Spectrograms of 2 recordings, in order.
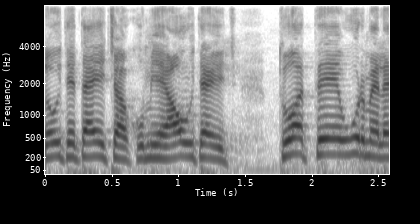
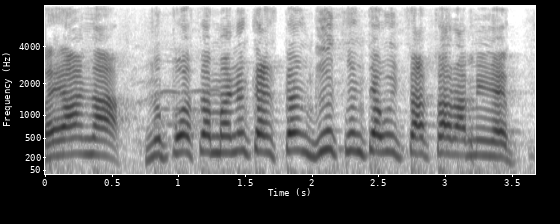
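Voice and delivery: high voice, speaking through a mouthful of food; 5 semitones higher than usual. TV presenter eating pie, talking to Ana; talking with mouth full. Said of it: "să mă scuzați că vorbesc cu gura plină".

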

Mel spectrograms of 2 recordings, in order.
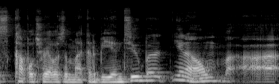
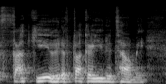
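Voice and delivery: mock hostile, aggressive, confrontational delivery. Imitating a moviegoer who talks back after a complaint: imitating a confrontational moviegoer. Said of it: "They wanna confront you".

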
